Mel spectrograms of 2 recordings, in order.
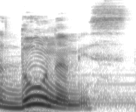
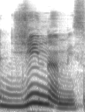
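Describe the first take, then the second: First: The first vowel sounds like 'oo'. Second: The first vowel sounds like 'ee'. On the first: The speaker calls it wrong. "Alguns vão falar dunamis" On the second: The speaker calls it right. "Mas o certo é falar dinamis"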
